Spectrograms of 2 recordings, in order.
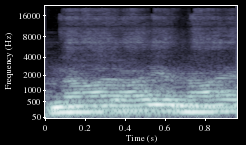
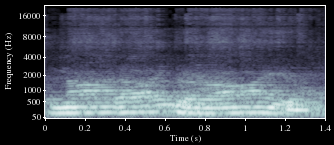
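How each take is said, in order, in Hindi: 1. यह शब्द लापरवाह, अस्पष्ट उच्चारण के साथ बोला गया है। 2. यह शब्द सावधान, सटीक उच्चारण के साथ बोला गया है। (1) "आप नारायणाय को नारायणाय बोल रहे हैं कुछ लोग, नारायणाय नहीं" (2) "नारायणाय शुद्ध उच्चारण कीजिए"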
